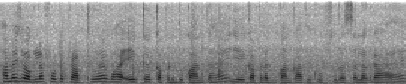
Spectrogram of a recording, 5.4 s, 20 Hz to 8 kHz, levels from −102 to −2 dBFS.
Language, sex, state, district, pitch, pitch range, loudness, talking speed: Hindi, male, Chhattisgarh, Raipur, 215 Hz, 205-250 Hz, -19 LUFS, 245 wpm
